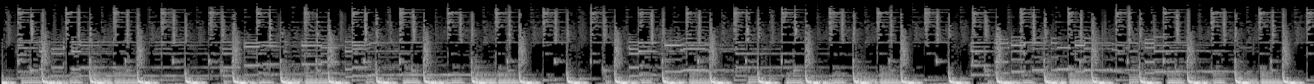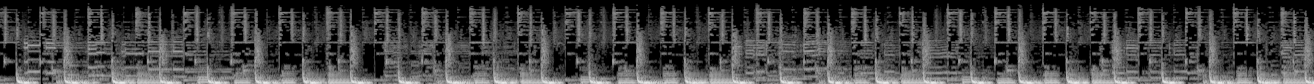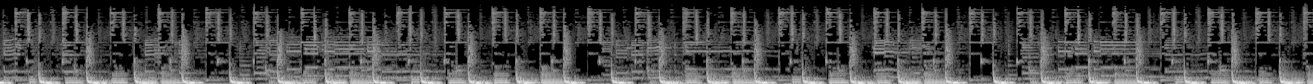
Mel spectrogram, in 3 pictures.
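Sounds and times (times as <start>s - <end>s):
hard but soulful music mix: 0.0s - 39.4s.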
